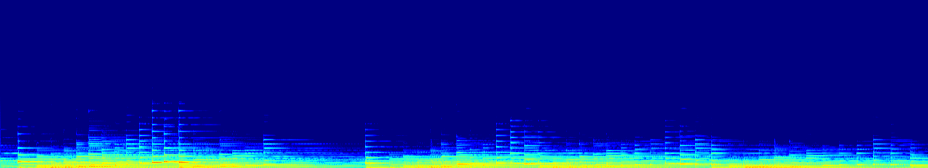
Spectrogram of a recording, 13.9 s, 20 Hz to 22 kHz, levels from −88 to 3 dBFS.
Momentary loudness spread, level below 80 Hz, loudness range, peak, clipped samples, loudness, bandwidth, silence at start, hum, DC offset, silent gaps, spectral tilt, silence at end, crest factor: 10 LU; -48 dBFS; 5 LU; -12 dBFS; under 0.1%; -29 LUFS; 7.4 kHz; 0 s; none; under 0.1%; none; -10 dB/octave; 0 s; 18 dB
